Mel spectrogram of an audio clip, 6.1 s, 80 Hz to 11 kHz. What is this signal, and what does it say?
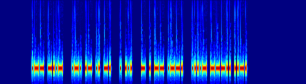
Morse code, heard as a keyed tone, about 43 wpm, 700 Hz. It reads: WX RAIN ES TEMP 48F
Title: Practice QSO - Exchange 2 - Info - 45wpm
